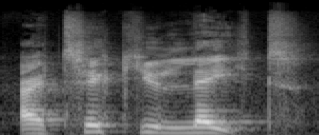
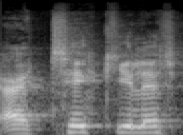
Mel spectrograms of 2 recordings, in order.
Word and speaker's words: articulate: where the stress is articulate articulate the stress is here in the last syllable now what about the adjective being an English teacher Mark is a very articulate person okay did you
